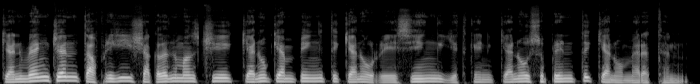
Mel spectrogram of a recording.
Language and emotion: Kashmiri, neutral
